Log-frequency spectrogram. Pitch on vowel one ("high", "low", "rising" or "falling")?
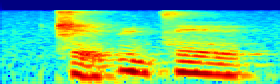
low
